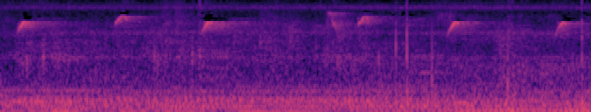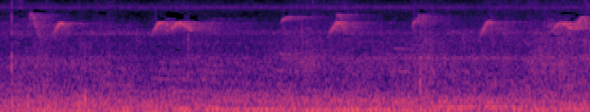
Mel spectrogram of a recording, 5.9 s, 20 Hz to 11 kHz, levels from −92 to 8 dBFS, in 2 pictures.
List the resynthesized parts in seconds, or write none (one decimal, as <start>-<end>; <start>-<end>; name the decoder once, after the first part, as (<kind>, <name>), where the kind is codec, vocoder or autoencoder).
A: none

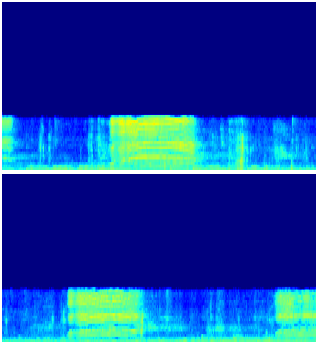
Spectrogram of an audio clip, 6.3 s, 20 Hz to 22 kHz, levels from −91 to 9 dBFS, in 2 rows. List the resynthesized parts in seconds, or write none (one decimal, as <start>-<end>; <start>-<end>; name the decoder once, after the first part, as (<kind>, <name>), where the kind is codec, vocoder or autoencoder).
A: 0.0-4.9 (vocoder, BigVGAN v2)

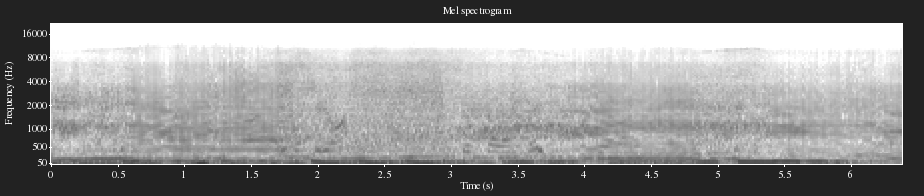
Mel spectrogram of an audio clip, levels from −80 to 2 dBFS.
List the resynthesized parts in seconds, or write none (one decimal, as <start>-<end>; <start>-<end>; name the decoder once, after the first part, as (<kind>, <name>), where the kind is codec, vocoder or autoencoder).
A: 0.6-1.7 (vocoder, BigVGAN v2); 3.9-4.8; 5.4-6.4

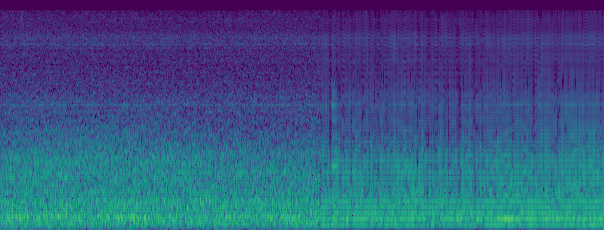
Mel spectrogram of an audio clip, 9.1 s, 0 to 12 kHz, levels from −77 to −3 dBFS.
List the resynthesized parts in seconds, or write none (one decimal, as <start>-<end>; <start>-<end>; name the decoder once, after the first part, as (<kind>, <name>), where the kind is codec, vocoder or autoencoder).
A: 4.8-9.1 (vocoder, BigVGAN v2)

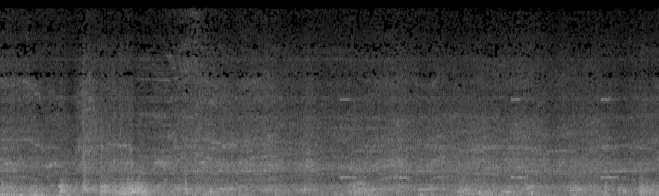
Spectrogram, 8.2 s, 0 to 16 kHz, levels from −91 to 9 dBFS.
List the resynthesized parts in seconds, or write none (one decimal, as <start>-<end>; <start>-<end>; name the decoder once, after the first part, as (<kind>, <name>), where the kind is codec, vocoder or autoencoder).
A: 4.5-8.2 (vocoder, BigVGAN v2)

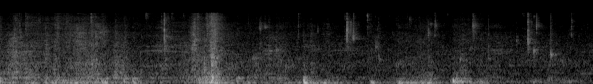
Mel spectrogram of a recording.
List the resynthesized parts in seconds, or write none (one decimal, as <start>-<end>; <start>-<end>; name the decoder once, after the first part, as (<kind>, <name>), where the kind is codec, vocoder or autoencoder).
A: none

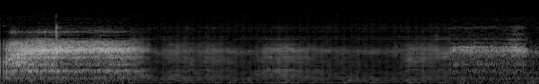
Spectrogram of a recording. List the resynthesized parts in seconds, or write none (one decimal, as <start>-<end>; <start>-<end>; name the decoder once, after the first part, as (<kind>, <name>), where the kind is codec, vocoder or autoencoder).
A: 1.3-4.5 (vocoder, BigVGAN v2)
